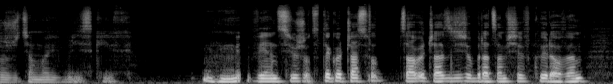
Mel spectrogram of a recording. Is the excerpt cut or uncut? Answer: cut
